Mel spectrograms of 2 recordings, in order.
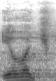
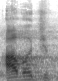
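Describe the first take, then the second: First: The first vowel is an 'i' sound. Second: The first vowel is an 'a' sound. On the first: The crookedness is in meaning. "कसरे के साथ बोलते हैं" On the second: The crookedness is in something visible. "फतहे के साथ"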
